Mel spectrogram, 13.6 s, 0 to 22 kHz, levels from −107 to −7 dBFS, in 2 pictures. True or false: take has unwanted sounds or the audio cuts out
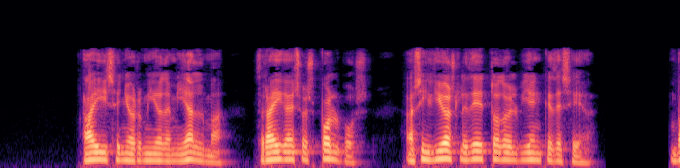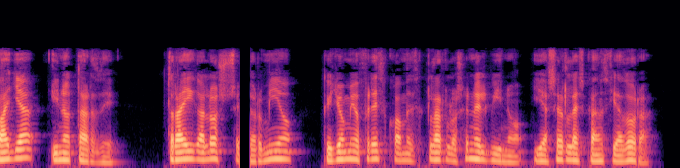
true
